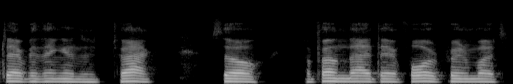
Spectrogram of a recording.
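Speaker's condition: ALS; 2 years since diagnosis

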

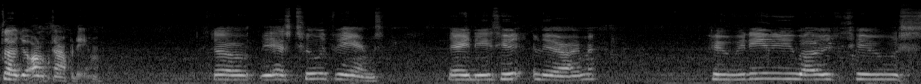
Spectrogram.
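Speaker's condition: Down syndrome; congenital

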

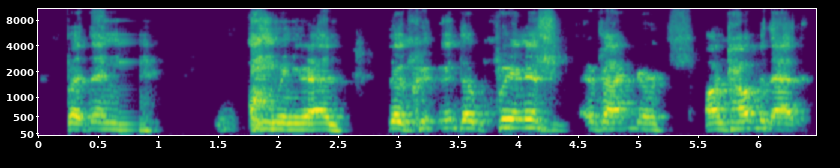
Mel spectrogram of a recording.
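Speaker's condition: Cerebral palsy; full-time wheelchair user

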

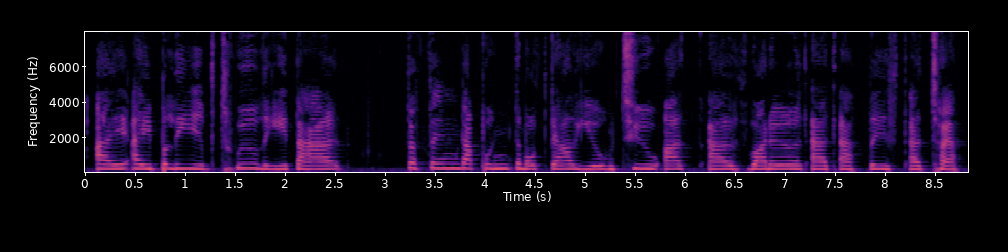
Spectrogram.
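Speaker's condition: Deafness; speaks with own voice

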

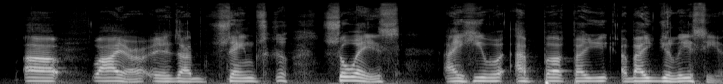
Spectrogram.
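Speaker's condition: Down syndrome; extra 21st chromosome

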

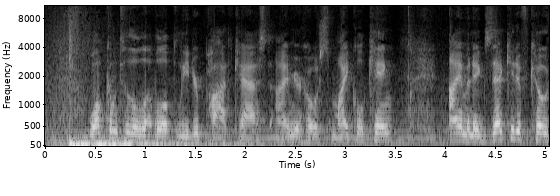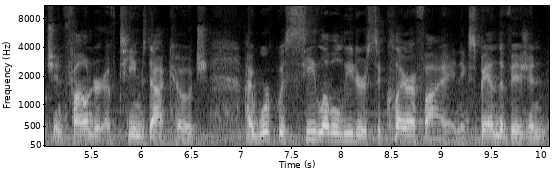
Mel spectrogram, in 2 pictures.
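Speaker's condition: No condition

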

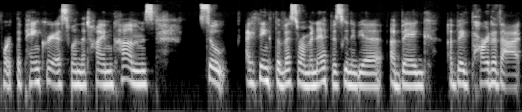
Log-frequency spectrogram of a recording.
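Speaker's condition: No condition

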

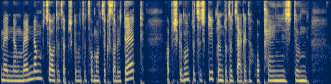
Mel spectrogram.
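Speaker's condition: Deafness; congenital profound hearing loss to deafness, later cochlear implant

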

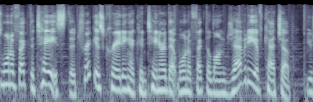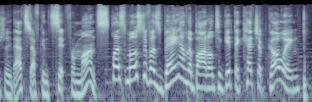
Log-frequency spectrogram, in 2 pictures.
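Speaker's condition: No condition

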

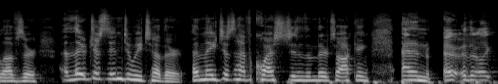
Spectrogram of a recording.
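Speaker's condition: No condition

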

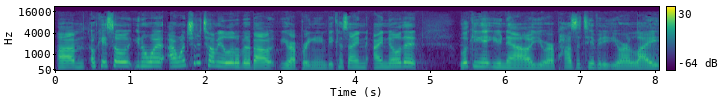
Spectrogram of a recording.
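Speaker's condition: No condition

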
